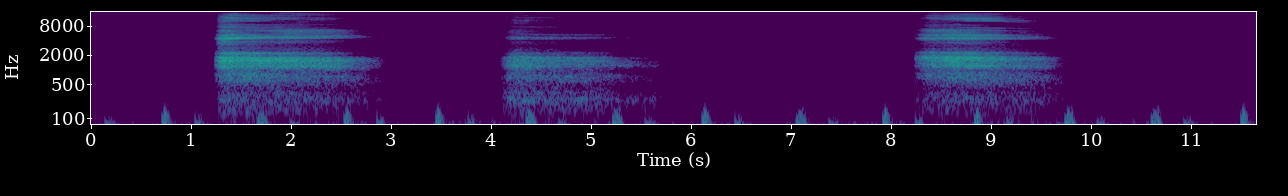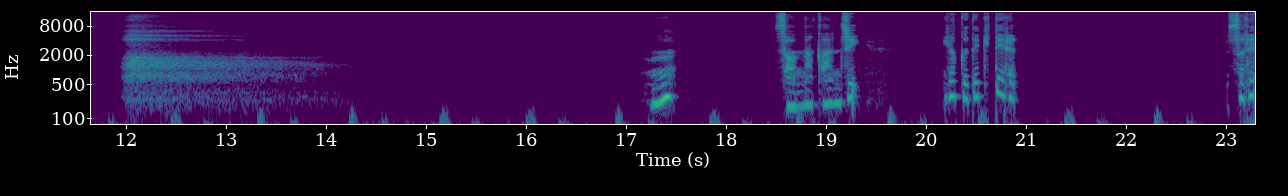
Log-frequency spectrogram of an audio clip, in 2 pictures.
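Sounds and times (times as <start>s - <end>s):
soft steady low heartbeat thumping: 0.0s - 23.2s
deep breathing in and out while held in an embrace: 1.2s - 3.0s, 4.1s - 5.9s, 8.2s - 9.9s, 11.8s - 14.6s
speech: 19.0s - 19.4s, 20.2s - 21.0s, 23.0s - 23.2s.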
